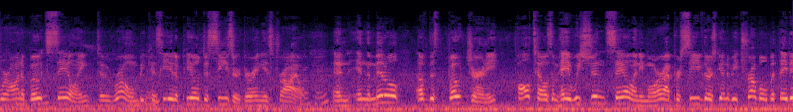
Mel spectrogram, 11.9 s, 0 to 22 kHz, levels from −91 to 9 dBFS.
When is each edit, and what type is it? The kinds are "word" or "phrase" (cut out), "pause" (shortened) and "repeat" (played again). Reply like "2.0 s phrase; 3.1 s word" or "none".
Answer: none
